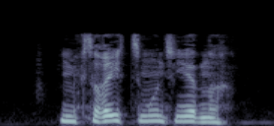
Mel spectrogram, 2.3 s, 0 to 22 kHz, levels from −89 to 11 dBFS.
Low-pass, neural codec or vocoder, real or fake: 7.2 kHz; none; real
